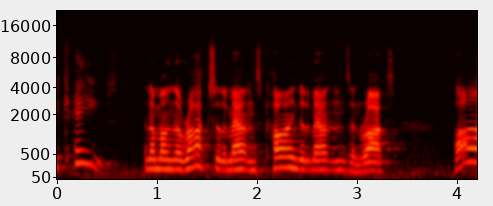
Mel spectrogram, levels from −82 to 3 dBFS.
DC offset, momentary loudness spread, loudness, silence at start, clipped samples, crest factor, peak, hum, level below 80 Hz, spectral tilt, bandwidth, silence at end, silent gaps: under 0.1%; 10 LU; -39 LUFS; 0 s; under 0.1%; 20 dB; -20 dBFS; none; -76 dBFS; -4 dB/octave; 15.5 kHz; 0 s; none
